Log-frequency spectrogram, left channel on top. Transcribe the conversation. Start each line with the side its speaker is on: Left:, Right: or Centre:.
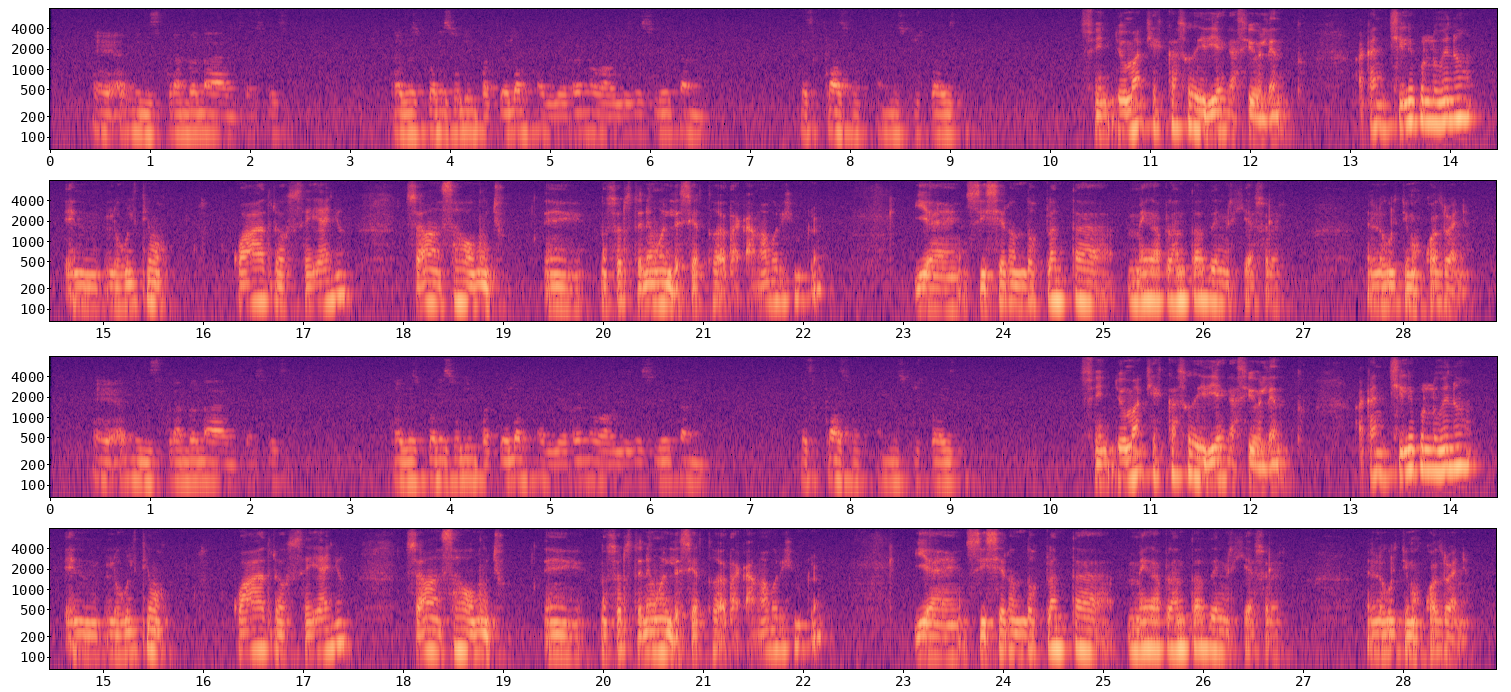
Left: eh, administrando nada, entonces tal vez por eso el impacto de las energías renovables ha sido tan escaso en nuestros países.
Right: Sí, yo más que escaso diría que ha sido lento. Acá en Chile, por lo menos, en los últimos cuatro o seis años, se ha avanzado mucho. Eh, nosotros tenemos el desierto de Atacama, por ejemplo, y eh, se hicieron dos plantas, mega plantas de energía solar en los últimos cuatro años.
